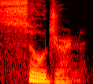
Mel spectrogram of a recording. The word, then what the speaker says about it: sojourn: well is everything clear uh director's osimos how pronounce this word let me see Ah that's sojourn it means to stay for a while this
